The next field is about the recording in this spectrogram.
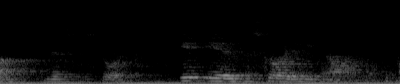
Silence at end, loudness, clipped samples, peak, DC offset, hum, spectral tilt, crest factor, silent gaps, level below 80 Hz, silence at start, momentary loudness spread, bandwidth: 0 s; -45 LUFS; under 0.1%; -28 dBFS; under 0.1%; 60 Hz at -65 dBFS; -7.5 dB/octave; 14 dB; none; -46 dBFS; 0 s; 13 LU; 12 kHz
